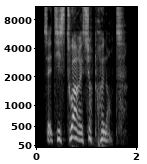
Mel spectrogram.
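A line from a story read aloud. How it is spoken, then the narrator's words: Low grumble. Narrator (French): grogna-t-il à mi-voix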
